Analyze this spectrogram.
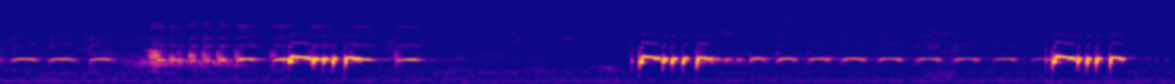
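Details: Zebra dove of local stock singing loudly and persistently, used as a lure to start other doves singing. Strong rippling coo phrases come roughly every three seconds, each followed by a train of softer evenly spaced coos.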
